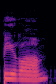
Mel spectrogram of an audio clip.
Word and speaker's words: Balaam: the help of a sorcerer a fellow named balaam in hebrew his name is pronounced belam because balak believes that the only way he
